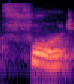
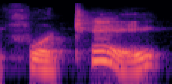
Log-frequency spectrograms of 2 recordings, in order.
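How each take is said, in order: First: The word has one syllable, ending in t. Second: The word has two syllables, ending in a vowel. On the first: A person's strong point. "is a person's strong point" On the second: Increased loudness in music. "means increased loudness in music"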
